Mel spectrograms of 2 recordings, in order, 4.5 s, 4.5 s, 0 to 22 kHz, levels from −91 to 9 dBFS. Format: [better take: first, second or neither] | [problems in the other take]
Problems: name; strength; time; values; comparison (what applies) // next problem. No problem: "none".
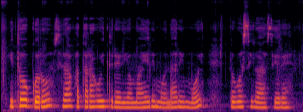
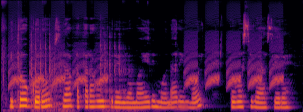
first | noise reduction (classical method log-MMSE)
